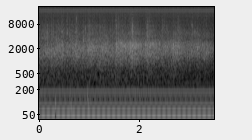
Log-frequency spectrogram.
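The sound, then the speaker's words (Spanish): A church audience applauds for the Lord during an afternoon service, a dense, steady wash of many hands clapping that holds evenly for several seconds, fairly soft, with a low electrical hum running underneath and no one speaking. “Déselo al Señor ese aplauso en esta tarde.”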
